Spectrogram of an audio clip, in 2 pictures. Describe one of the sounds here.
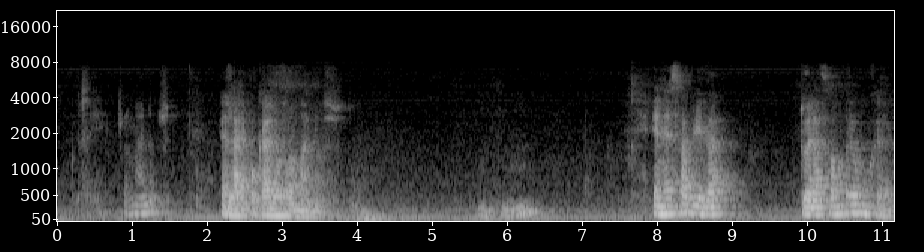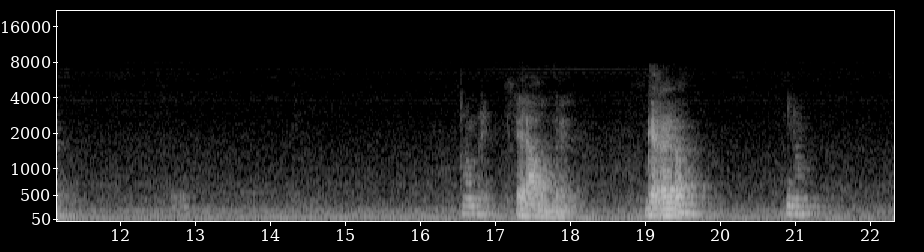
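An elderly man speaks calmly and gently, close by, in short phrases with pauses.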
